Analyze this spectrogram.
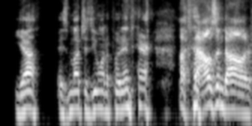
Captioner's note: chuckles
